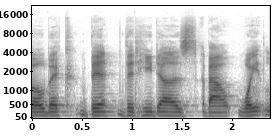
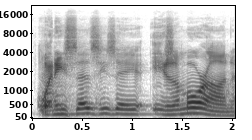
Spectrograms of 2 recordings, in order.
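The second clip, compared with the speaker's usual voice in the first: Trump voice; 5 semitones higher, 5 dB louder than usual. Retold or imitated. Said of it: "I'm allowed to do that then".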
